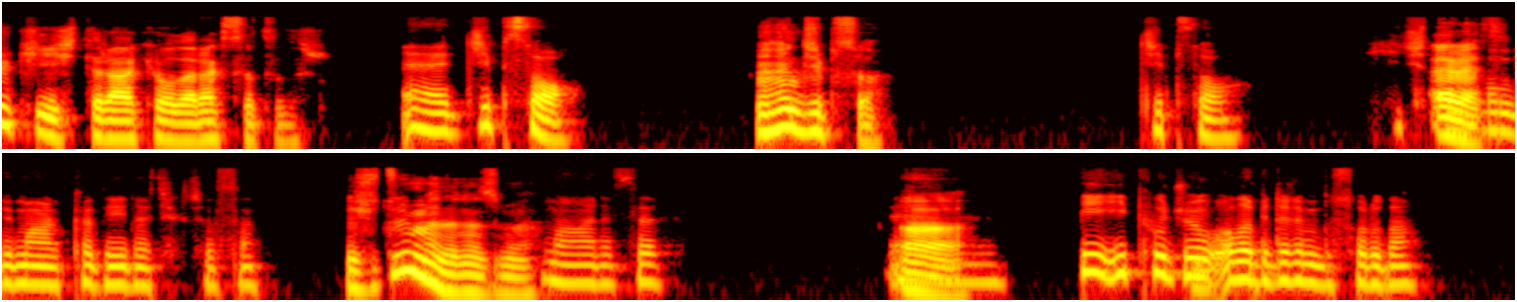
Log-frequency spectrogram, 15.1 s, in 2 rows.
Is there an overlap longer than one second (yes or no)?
no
